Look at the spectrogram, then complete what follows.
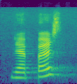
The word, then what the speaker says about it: wrappers: पी ई आर एस, रैपर्स, इसमें W silent है, इन द आई एन,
